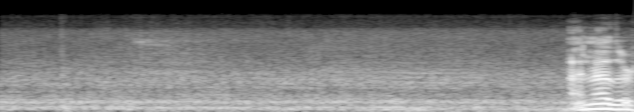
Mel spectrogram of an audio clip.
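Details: Honey bees drone steadily at a Langstroth and Warre apiary during resource sharing for new swarm hives, and a brief human voice cuts in at the end.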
